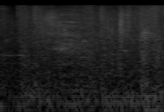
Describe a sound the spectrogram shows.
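A magical blast crackles and bursts.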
